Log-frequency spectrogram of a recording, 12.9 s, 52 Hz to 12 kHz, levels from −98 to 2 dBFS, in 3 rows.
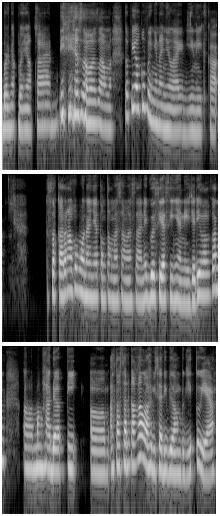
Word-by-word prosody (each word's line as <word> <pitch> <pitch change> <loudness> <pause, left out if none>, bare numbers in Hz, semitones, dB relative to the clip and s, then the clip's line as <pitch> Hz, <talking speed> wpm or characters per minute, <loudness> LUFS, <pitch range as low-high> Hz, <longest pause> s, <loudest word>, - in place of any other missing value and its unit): banyak-banyakan. 205 +2 -4
Iya, 320 +1 +2
sama-sama. 235 -8 0 0.2
Tapi, 300 +6 -2
aku 390 +1 +2
pengen 250 -8 -1
nanya 195 -3 -3
lagi, 185 0 -7
nih, 180 0 -7
Kak. 175 -2 -7 0.9
Sekarang 240 +1 +2
aku 290 - -1
mau 260 -3 +2
nanya 220 -1 0
tentang 215 -1 -5
masa-masa 200 0 -4
negosiasinya, 210 -1 +2
nih. 185 -1 -3
Jadi, 200 +4 +3
Kakak, 235 0 -1
kan, 285 0 +1 0.4
eee, 225 -1 -1
menghadapi, 220 -1 +1 0.3
mmm, 195 -1 -1
atasan 245 +3 +2
Kakaklah 255 -3 +6
bisa 215 +1 0
dibilang 195 -2 +2
begitu, 210 +7 -2
ya. 185 0 +1
215 Hz, 140 wpm, -25 LUFS, 200-240 Hz, 0.9 s, Kakaklah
